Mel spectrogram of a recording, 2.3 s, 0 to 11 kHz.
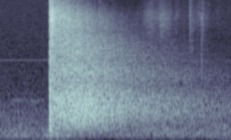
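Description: A single loud, sharp gunshot from a snub-nosed revolver firing a .38 Special +P PDX1 hollow-point round into ballistic gel, followed by a decaying ring that fades over about two seconds.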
